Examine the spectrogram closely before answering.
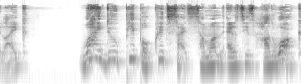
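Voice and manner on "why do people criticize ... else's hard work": plain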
